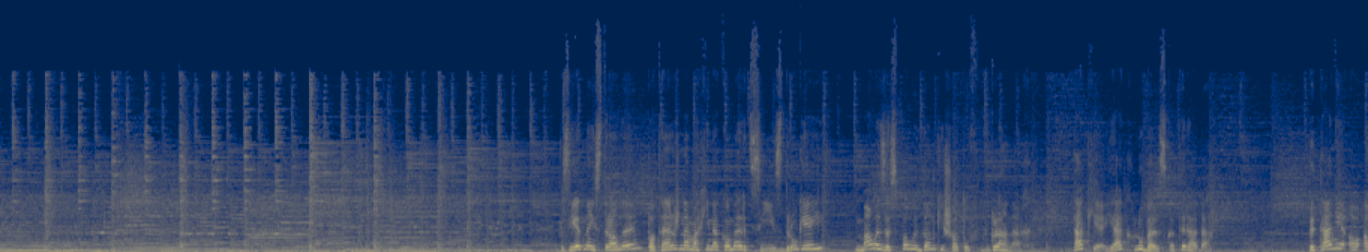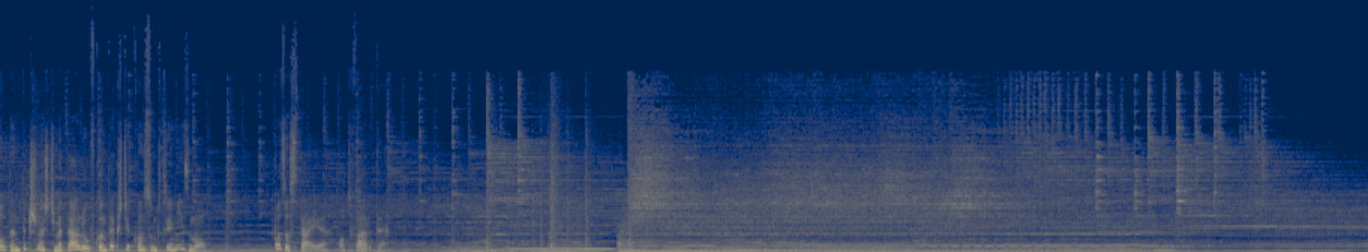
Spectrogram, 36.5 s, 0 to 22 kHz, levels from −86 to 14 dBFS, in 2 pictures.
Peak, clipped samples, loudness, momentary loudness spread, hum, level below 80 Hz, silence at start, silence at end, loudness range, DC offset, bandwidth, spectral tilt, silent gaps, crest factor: -6 dBFS; under 0.1%; -28 LUFS; 19 LU; none; -50 dBFS; 0 s; 0 s; 12 LU; under 0.1%; 18 kHz; -5.5 dB/octave; none; 24 dB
